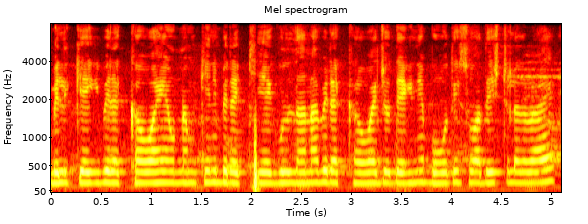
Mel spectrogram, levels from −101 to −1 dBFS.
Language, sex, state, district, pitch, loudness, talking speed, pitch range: Hindi, male, Haryana, Jhajjar, 195 Hz, -19 LUFS, 280 wpm, 190-195 Hz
